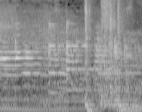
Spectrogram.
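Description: Live band playing without vocals: strummed acoustic guitar and hollow-body electric guitar over drums, with notes held steady.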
